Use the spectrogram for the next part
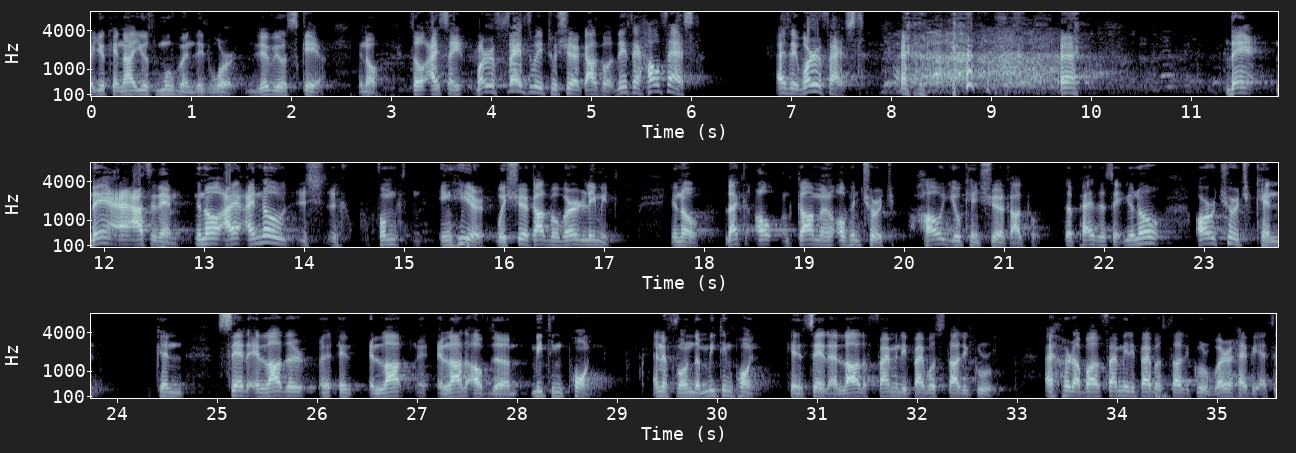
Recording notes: Tells the T4T Story at the NoPlaceLeft conference in Sydney Australia.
